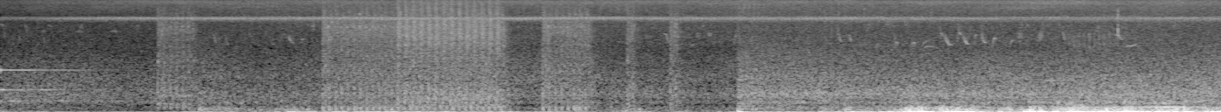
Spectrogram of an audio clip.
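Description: Outdoor battlefield ambience: distant rapid gunfire crackles over a steady hiss. A low rumble builds and grows louder about eleven seconds in.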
